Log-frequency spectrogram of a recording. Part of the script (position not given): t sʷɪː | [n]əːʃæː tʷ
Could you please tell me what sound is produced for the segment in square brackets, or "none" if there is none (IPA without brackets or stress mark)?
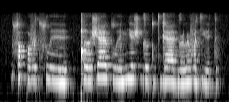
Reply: ǃ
